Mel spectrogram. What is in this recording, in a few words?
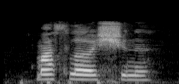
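"маслӧӧссьыны", Komi, female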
